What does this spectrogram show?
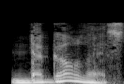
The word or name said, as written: degaullist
